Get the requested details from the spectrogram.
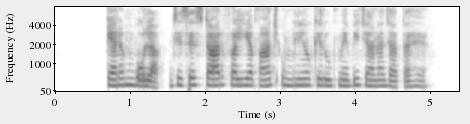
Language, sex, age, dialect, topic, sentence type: Hindi, female, 51-55, Garhwali, agriculture, statement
